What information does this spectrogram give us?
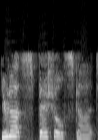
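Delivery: high, slow scolding villainess; drawn-out, high-pitched put-down; Granny. Retold or imitated. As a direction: belittle him slowly, pitched well above your own voice. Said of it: "when Granny's sitting there".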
